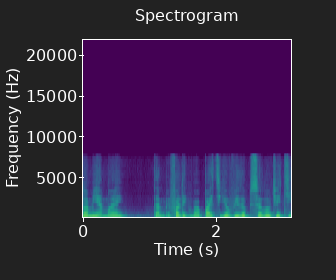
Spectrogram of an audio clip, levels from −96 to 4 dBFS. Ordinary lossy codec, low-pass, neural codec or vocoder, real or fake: none; none; codec, 16 kHz, 0.3 kbps, FocalCodec; fake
